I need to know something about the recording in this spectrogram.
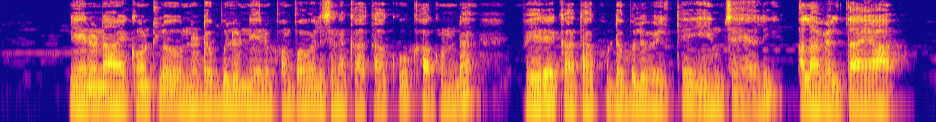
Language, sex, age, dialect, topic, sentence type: Telugu, male, 25-30, Central/Coastal, banking, question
